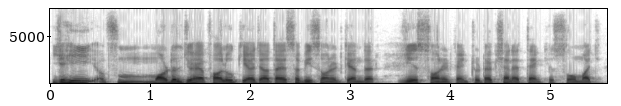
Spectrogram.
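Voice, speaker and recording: A man's voice: mid-range voice, level tone, moderate pace, mellow. A man lecturing on poetry as a teacher, explaining step by step and mixing English terms into his talk. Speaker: literature teacher. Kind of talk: classroom lecture. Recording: dull lo-fi recording.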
